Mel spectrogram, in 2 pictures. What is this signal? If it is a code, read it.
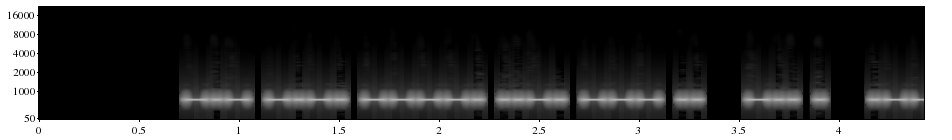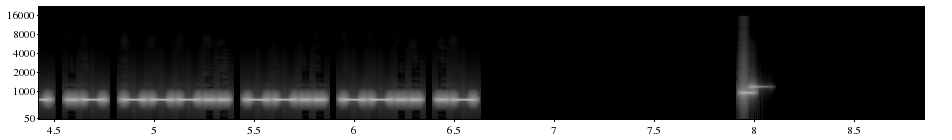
Morse code, heard as a keyed tone, about 36 wpm, 700 Hz. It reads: KC9FOI DE WA8ZZA
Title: USA Callsign DE Callsign - 6 Characters - 35wpm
